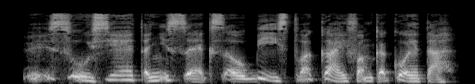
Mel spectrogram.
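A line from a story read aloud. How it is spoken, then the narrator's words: Hoarse muffled mumble. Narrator (Russian): Пробубнил сипло в изгибшей Кэти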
